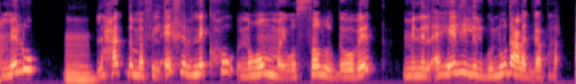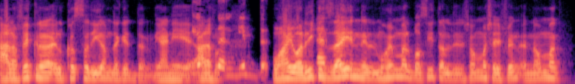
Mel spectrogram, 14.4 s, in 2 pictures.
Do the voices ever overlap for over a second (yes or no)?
no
